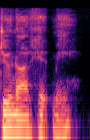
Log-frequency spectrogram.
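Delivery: ordinary delivery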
